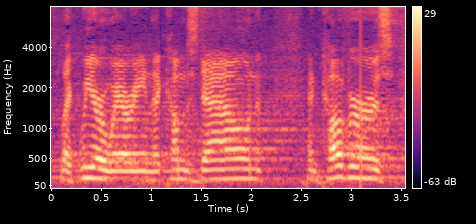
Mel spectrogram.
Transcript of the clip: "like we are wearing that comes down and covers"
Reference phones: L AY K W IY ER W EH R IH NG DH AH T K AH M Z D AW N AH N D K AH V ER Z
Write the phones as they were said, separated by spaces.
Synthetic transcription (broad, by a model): L AY K W IY ER W EH R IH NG DH AH T K AH M Z D AW N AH N K AH V ER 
